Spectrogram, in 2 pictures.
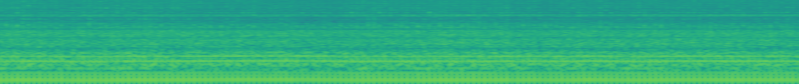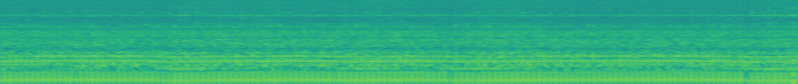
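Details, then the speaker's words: Lawn Boy push mower after new replacement carb and blade-stop cable fix, just started, possibly some gas in crankcase: single-cylinder idle drifting up and down instead of holding steady; engine hunting. "it sounds like it's hunting a little bit"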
